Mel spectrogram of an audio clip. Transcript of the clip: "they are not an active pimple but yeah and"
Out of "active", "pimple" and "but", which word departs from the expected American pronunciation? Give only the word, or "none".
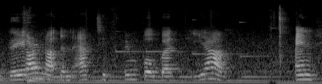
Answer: none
